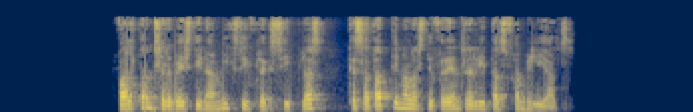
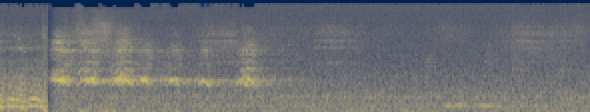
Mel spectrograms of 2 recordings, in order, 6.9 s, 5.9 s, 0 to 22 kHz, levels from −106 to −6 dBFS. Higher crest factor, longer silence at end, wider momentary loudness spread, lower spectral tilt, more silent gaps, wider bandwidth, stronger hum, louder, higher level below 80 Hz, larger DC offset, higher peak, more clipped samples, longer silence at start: about the same, 24 dB vs 26 dB; first, 1.25 s vs 0 s; second, 12 LU vs 15 LU; about the same, -3 dB/octave vs -3 dB/octave; neither; second, 11.5 kHz vs 18 kHz; neither; first, -22 LUFS vs -33 LUFS; second, -60 dBFS vs -52 dBFS; second, under 0.1% vs 0.1%; first, -2 dBFS vs -8 dBFS; neither; first, 1.15 s vs 0 s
